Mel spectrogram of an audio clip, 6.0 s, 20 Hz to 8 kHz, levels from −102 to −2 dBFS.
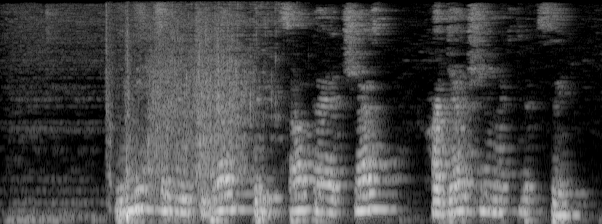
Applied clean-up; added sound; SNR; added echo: classical method WPE with log-MMSE.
